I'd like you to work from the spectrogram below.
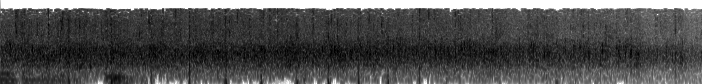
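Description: Applause from a church audience, a dense steady clapping that holds at full strength and then eases slightly toward the end.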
